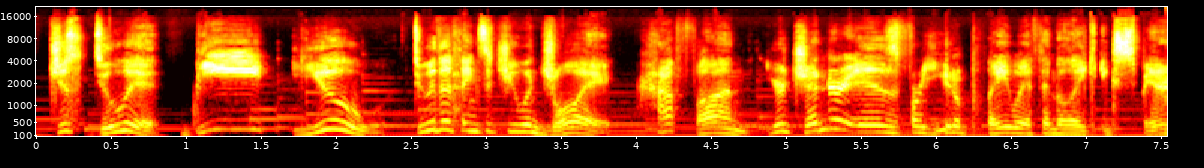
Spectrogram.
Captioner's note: none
